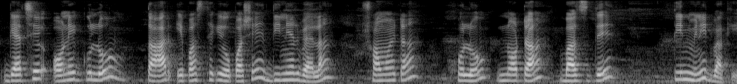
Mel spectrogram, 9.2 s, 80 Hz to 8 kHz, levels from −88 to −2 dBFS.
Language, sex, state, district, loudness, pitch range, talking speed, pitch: Bengali, female, West Bengal, Purulia, -27 LUFS, 200-265 Hz, 100 wpm, 225 Hz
